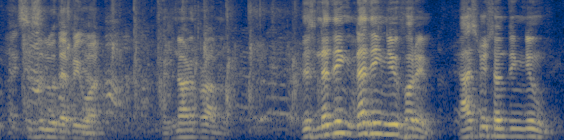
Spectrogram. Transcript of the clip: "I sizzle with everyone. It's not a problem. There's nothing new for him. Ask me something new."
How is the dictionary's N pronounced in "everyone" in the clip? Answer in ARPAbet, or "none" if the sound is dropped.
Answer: N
